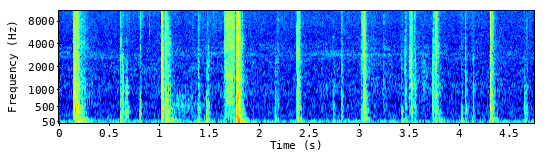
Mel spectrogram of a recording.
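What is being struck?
Inflated latex balloon.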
